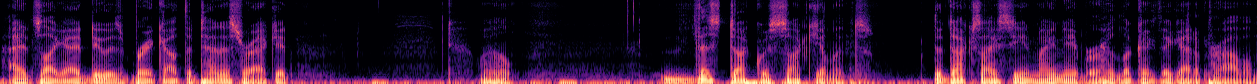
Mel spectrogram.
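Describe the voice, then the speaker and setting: Through noticeable background noise, a man with an American accent and a very deep, low pitch speaks at a moderate pace with ordinary pitch variation and long, frequent pauses. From Chicago, US Midwest. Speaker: podcast host, musician. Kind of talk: casual monologue podcast. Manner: softer, lowered volume.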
